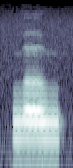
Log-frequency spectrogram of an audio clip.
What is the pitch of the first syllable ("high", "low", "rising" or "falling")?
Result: low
